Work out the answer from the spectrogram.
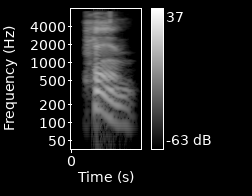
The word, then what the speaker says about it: pen: pero os habéis fijado un español pronunciaría pen pero no en inglés la p también es más fuerte pen ya nos había pasado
